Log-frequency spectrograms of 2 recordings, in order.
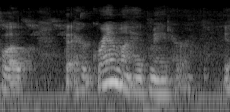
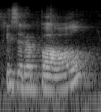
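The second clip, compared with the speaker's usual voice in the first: ordinary delivery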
